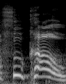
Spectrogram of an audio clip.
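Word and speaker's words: Foucault: Fukco would be the best way to pronounce it if you're pronouncing it correctly.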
